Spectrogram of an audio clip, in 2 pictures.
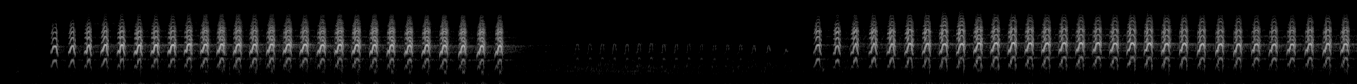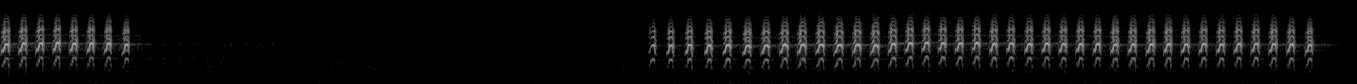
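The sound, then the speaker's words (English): A northern flicker woodpecker calls in three long bouts of loud, rapid, high-pitched notes repeated evenly. Each bout runs several seconds, with short gaps between them that hold only a faint, lower call or near silence. “First, listen to the flicker. He utters a loud, repetitious, quick, quick, quick, quick, quick, quick.”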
